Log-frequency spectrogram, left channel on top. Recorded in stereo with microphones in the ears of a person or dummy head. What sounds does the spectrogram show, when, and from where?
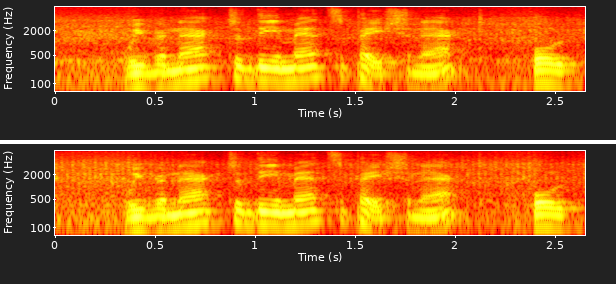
0.3 s a man speaking: centre (ahead or behind), 0.5 m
